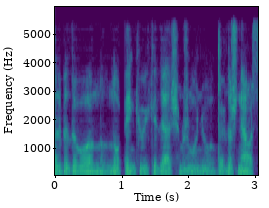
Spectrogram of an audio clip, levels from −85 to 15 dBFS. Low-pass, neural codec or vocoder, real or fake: 5.4 kHz; vocoder, 22.05 kHz, 80 mel bands, HiFi-GAN; fake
